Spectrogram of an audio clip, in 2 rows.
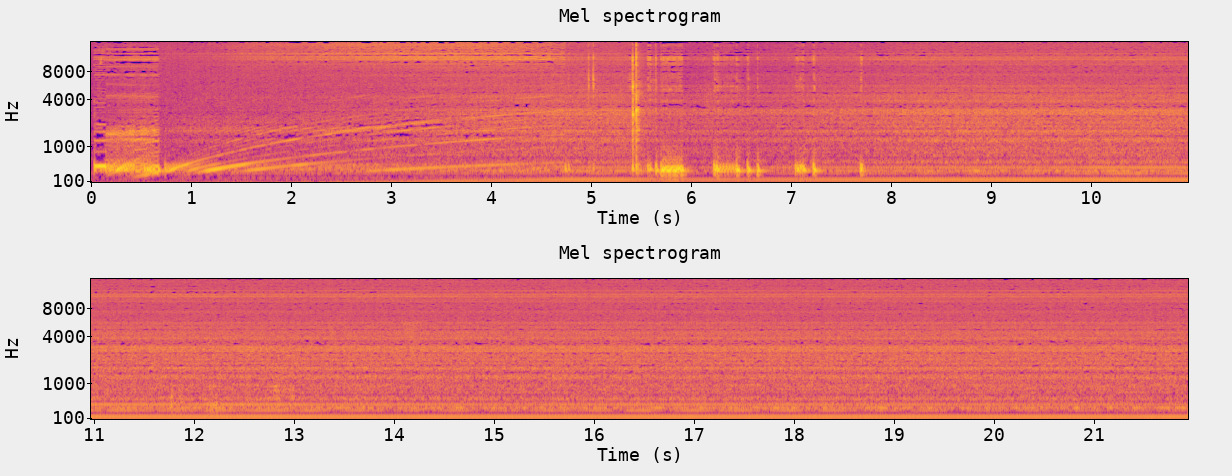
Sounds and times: External HDD startup 0.0 - 7.8

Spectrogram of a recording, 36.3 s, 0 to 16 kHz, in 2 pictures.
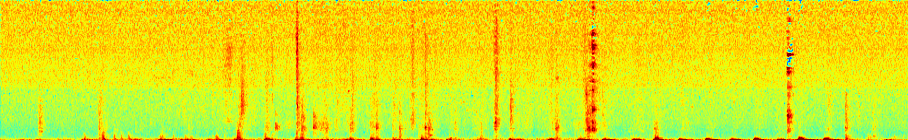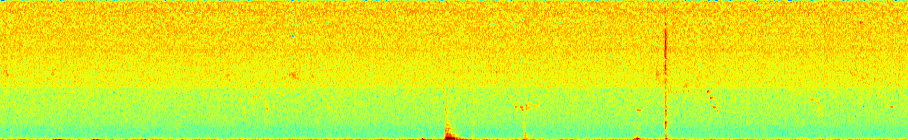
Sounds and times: Walking upstairs on wodden floor 0.4 - 20.4
coming down the wood stairs 1.6 - 20.3

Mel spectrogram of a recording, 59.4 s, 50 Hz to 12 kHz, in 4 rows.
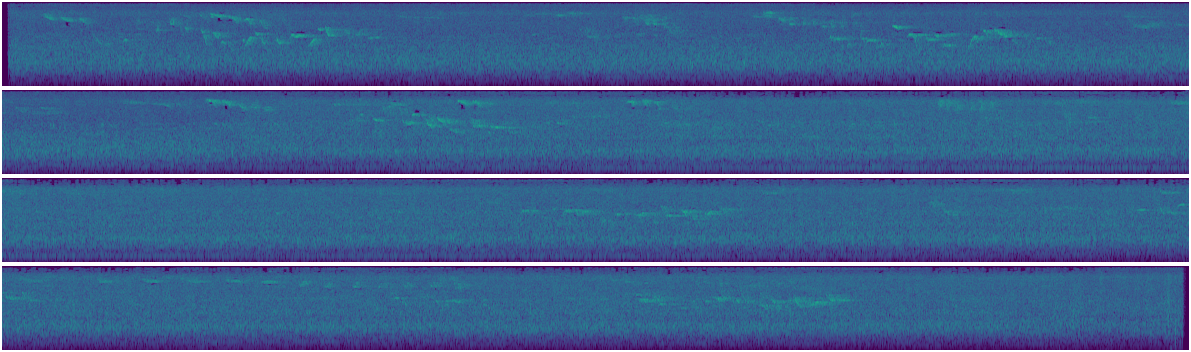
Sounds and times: water 0.0 - 59.3
birds 0.2 - 56.0

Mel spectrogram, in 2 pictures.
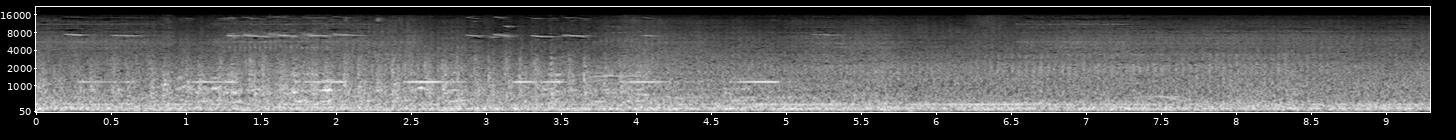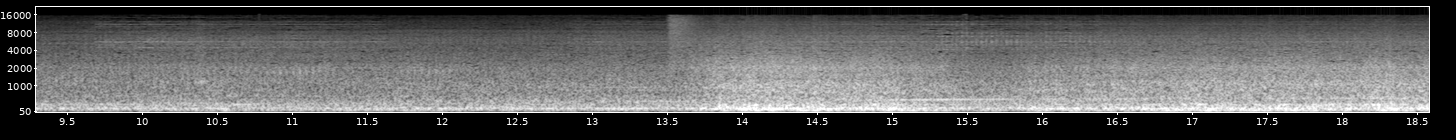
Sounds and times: asphalt shredder working 0.0 - 7.1

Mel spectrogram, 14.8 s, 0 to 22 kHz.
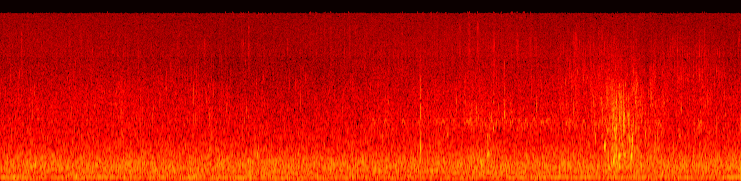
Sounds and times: Quiet waves lapping again some rocks 2.3 - 14.8
water moving through the seaweed 7.0 - 14.8

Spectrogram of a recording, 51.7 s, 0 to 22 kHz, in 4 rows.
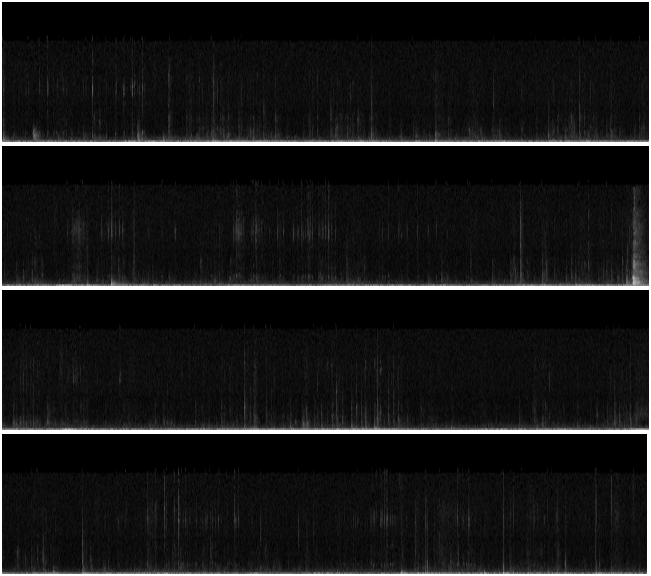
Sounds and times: typing 8.7 - 25.5
vibrations 36.6 - 44.2
typing 39.3 - 51.2

